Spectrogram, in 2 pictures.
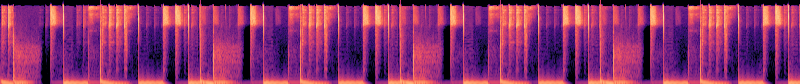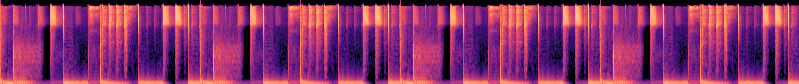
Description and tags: Loop created in NI Reaktor
glitch, loop, reaktor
